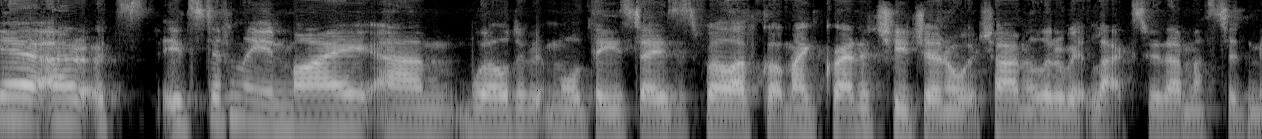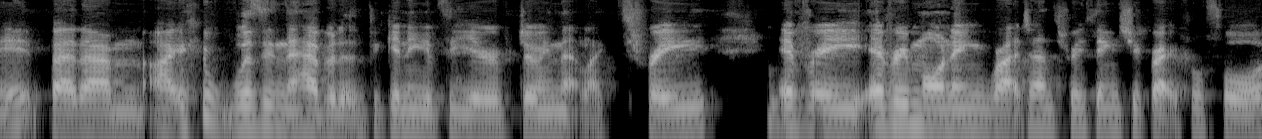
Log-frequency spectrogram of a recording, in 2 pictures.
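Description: At a very fast pace with hardly any pauses, a woman with an Australian accent speaks at a fairly low pitch. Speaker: podcast host. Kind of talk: casual interview chat. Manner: animated, laughs often.

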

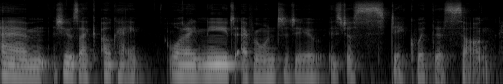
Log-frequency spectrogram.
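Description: A woman with an Irish accent speaks at a moderate pace in a very deep, low pitch with vocal fry. The recording is very clean, with a silent background. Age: 30s. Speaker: podcast host. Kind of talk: casual chat.

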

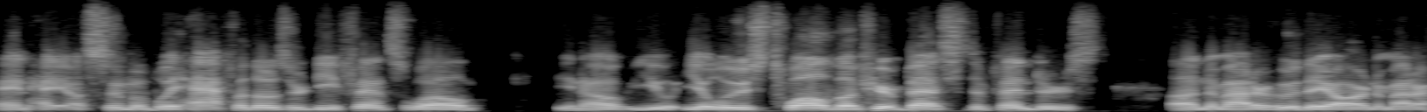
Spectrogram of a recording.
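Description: A man with a normal speaking voice, fairly low in pitch, ordinary pitch variation and a fairly quick pace. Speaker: football podcast guest writer. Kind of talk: casual sports podcast discussion. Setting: podcast recording.

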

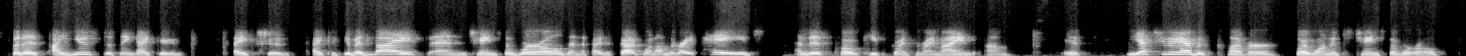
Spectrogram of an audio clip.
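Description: Here is a woman with an American accent and a normal speaking voice. Her pitch is medium and her intonation lively. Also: moderate pace. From Utah, Salt Lake City. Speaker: podcast guest. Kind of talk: interview testimony.

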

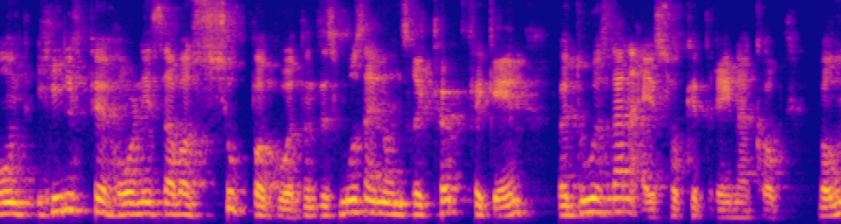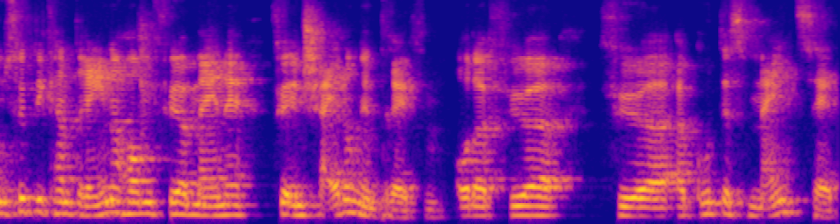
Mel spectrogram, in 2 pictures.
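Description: At a moderate pace and with hardly any pauses, the speaker uses a plain, everyday voice with ordinary pitch variation. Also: man, fairly high pitch for a man. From Austria, Styria. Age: 20s. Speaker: entrepreneur. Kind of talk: interview.

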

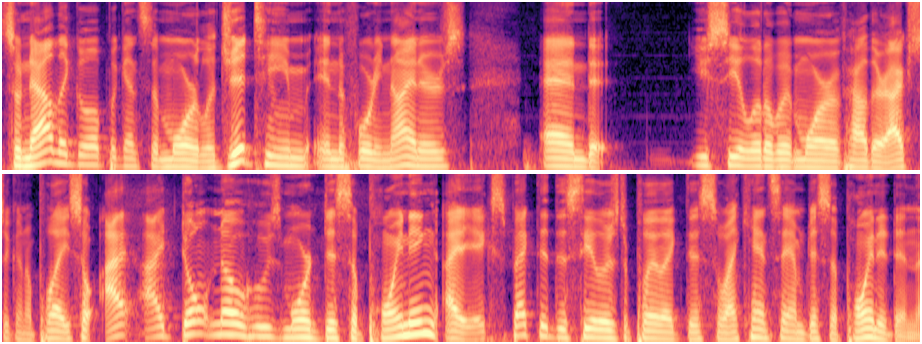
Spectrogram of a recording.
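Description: Spoken at a fairly quick pace, a normal speaking voice with ordinary pitch variation comes through a very clean recording with a silent background. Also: man, medium pitch for a man. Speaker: sports podcast co-host. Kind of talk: casual sports chat.

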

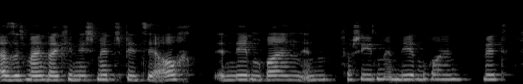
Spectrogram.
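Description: The delivery comes at a moderate pace in a flat monotone. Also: woman, fairly high pitch for a woman. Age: 20s. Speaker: podcast co-host. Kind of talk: casual chat.

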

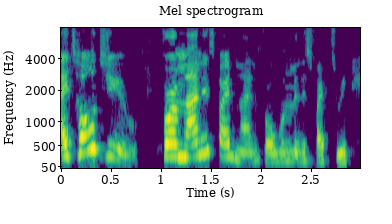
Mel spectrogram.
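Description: A woman speaks in an Irish accent with a high pitch and very wide pitch swings. The sound is dry and close, with no echo. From Ireland. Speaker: podcast co-host. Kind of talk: casual chat.

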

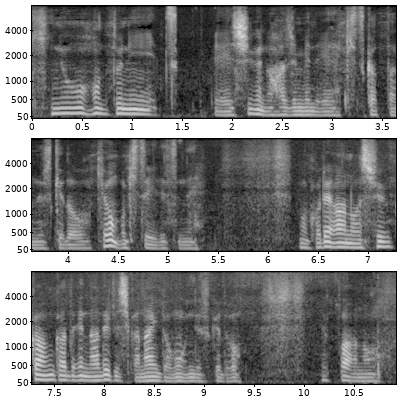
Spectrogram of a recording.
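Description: A man speaks softly, leaving long, frequent pauses. Noticeable background noise runs under his voice. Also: fairly low pitch for a man, ordinary pitch variation, moderate pace. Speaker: vlogger. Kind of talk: casual monologue. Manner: soft-spoken.

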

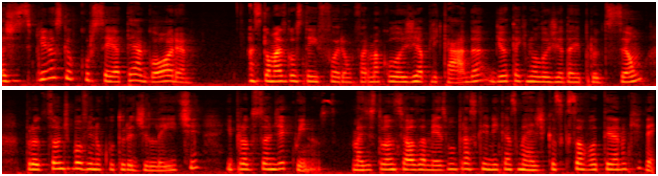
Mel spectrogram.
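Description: A woman speaks at a fairly quick pace with a fairly high, somewhat breathy voice. Her intonation stays fairly even. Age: 20s. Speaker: veterinary student. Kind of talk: testimony.

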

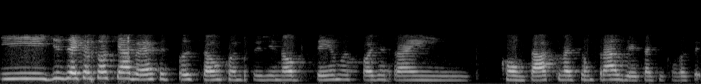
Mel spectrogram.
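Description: A woman has a normal speaking voice at a medium pitch, with fairly even intonation. Her loudness swings widely. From Brazil, Pirenópolis, Goiás. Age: 30s. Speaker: professional mountain bike athlete. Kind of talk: casual interview. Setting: Instagram live video call.

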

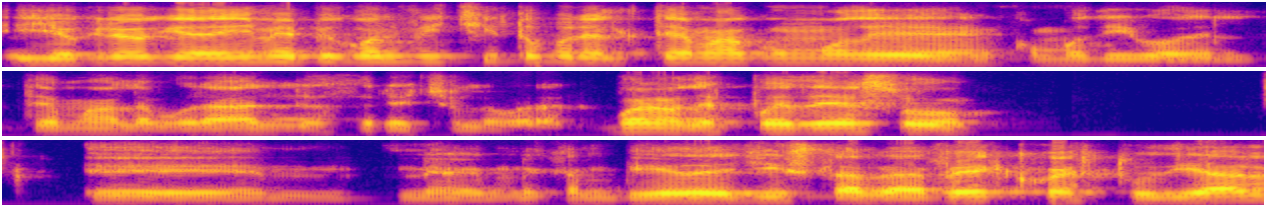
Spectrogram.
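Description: A man speaks at a moderate pace in an ordinary speaking voice. His pitch sits in the medium range. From Chile. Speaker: trade unionist. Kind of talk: interview conversation.

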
